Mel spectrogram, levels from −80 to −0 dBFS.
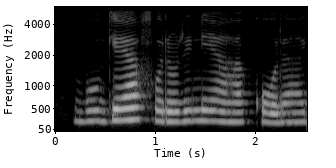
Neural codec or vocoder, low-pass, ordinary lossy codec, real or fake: none; 5.4 kHz; none; real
